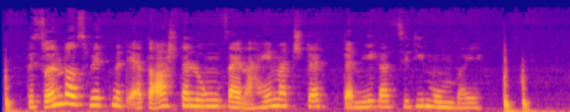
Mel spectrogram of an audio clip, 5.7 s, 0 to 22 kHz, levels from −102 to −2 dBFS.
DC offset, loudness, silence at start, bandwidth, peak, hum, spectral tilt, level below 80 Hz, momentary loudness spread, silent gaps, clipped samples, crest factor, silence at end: under 0.1%; -19 LUFS; 0.05 s; 14.5 kHz; -2 dBFS; none; -7.5 dB/octave; -40 dBFS; 9 LU; none; under 0.1%; 16 dB; 0.05 s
